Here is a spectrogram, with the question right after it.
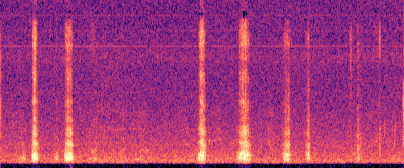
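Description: A metal nib in a wooden dip-pen holder scratches thin lines onto the cream paper page of an open sketchbook lying flat on a dark desk while drawing. Six main short, dry scratches stand out over a quiet hiss, with a few fainter strokes between them, each a bright, papery rasp centered in the midrange with no low end.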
